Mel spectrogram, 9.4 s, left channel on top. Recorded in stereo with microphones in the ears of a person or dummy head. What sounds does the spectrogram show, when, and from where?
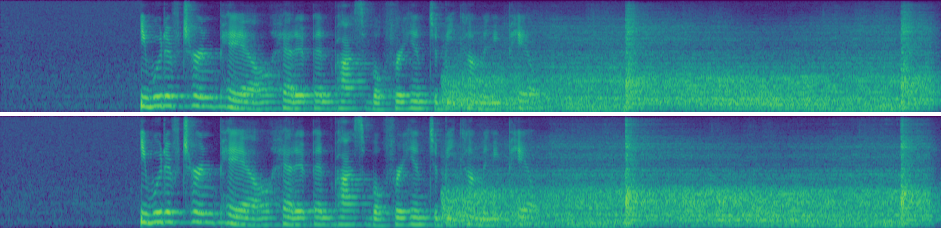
1.4 s a woman speaking: 10° right (ahead or behind), 0.6 m
4.4 s a gunshot: 50° right (ahead or behind), 1.0 m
